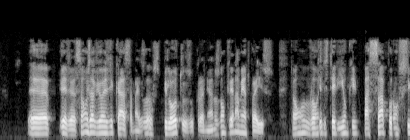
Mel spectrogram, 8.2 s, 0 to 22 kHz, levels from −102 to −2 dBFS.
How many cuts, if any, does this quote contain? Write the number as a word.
six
